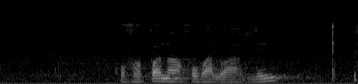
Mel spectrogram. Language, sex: Northern Sotho, male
